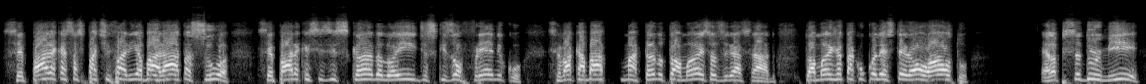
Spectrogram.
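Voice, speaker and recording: A man's voice: high voice, a bit bright, no echo. A man with a São Paulo accent delivering an angry, insulting, threatening rant full of repeated threats. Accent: São Paulo Portuguese. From São Paulo, Brazil. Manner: aggressive, insulting, repetitive, drawn-out threats.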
